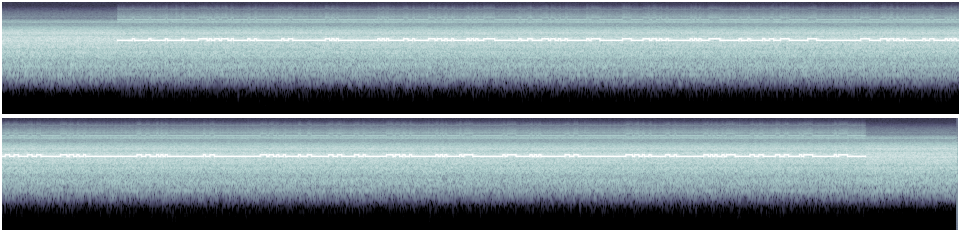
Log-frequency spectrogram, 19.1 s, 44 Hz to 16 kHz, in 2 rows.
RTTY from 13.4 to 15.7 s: 63368

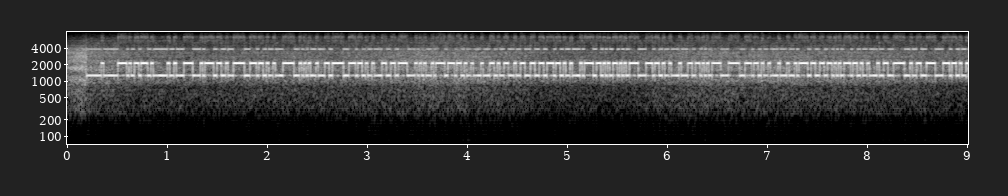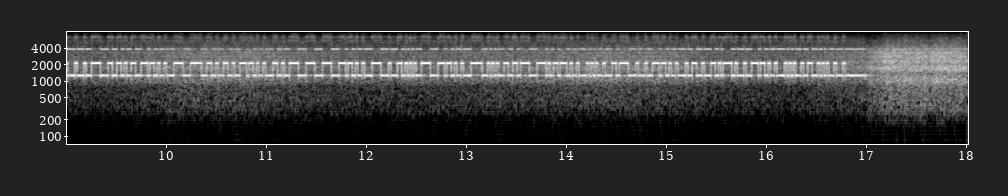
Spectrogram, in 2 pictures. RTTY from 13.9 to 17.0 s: 6791 2731 6261

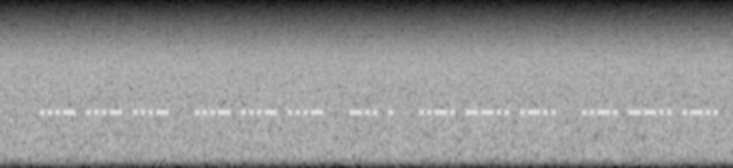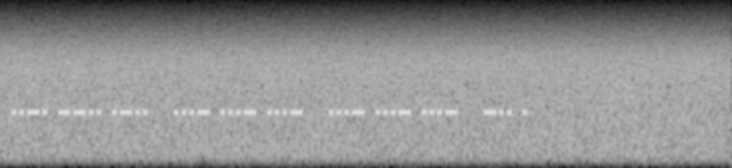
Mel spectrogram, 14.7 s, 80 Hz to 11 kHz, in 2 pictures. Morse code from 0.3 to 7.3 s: VVV VVV DE FZL FZL

